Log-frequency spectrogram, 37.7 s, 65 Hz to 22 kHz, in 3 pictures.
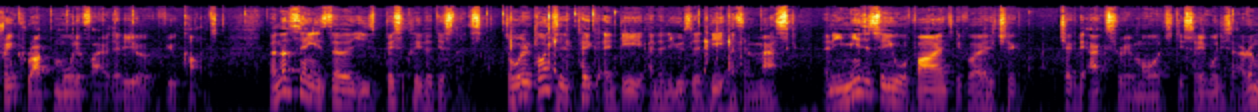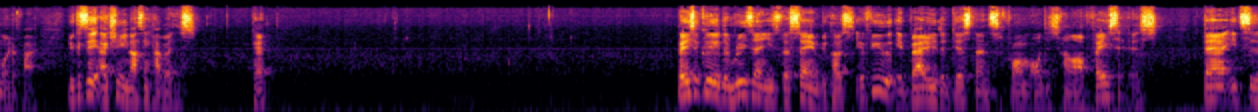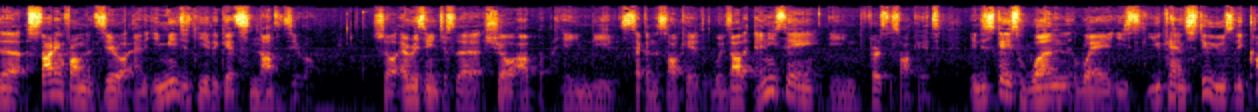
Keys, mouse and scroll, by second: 0.6 click, 1.2-6.0 drag, 6.2 middle click, 6.9 click, 8.6-9.9 middle drag, 9.9 alt+z, 10.4-11.7 middle drag, 11.7 click, 12.0 click, 12.4 click, 12.8-15.8 middle drag, 20.2-25.2 middle drag, 25.2 click, 25.5 d, 25.7 click, 25.9 d, 26.3 click, 26.9-28.5 d, 28.9-31.9 middle drag, 32.5 drag, 34.6-35.7 drag, 35.7-36.6 middle drag, 36.6 ctrl+a.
